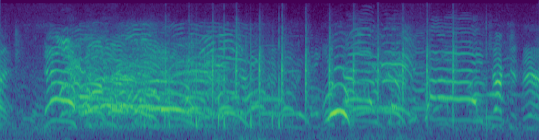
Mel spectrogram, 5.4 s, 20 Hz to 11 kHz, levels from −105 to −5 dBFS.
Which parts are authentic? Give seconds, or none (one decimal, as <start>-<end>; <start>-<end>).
0.0-5.4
